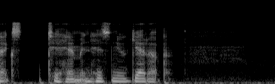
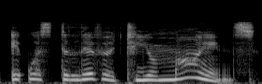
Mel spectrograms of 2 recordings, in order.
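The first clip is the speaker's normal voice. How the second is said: slow, higher, lofty skeleton voice with a fake accent; drawn out like a grand pronouncement; skeleton's fake accent; 7 semitones higher, 4 dB louder, slower than usual. A narrator's reading. Skeleton clerk lecturing the annoyed twins in fake accent.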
